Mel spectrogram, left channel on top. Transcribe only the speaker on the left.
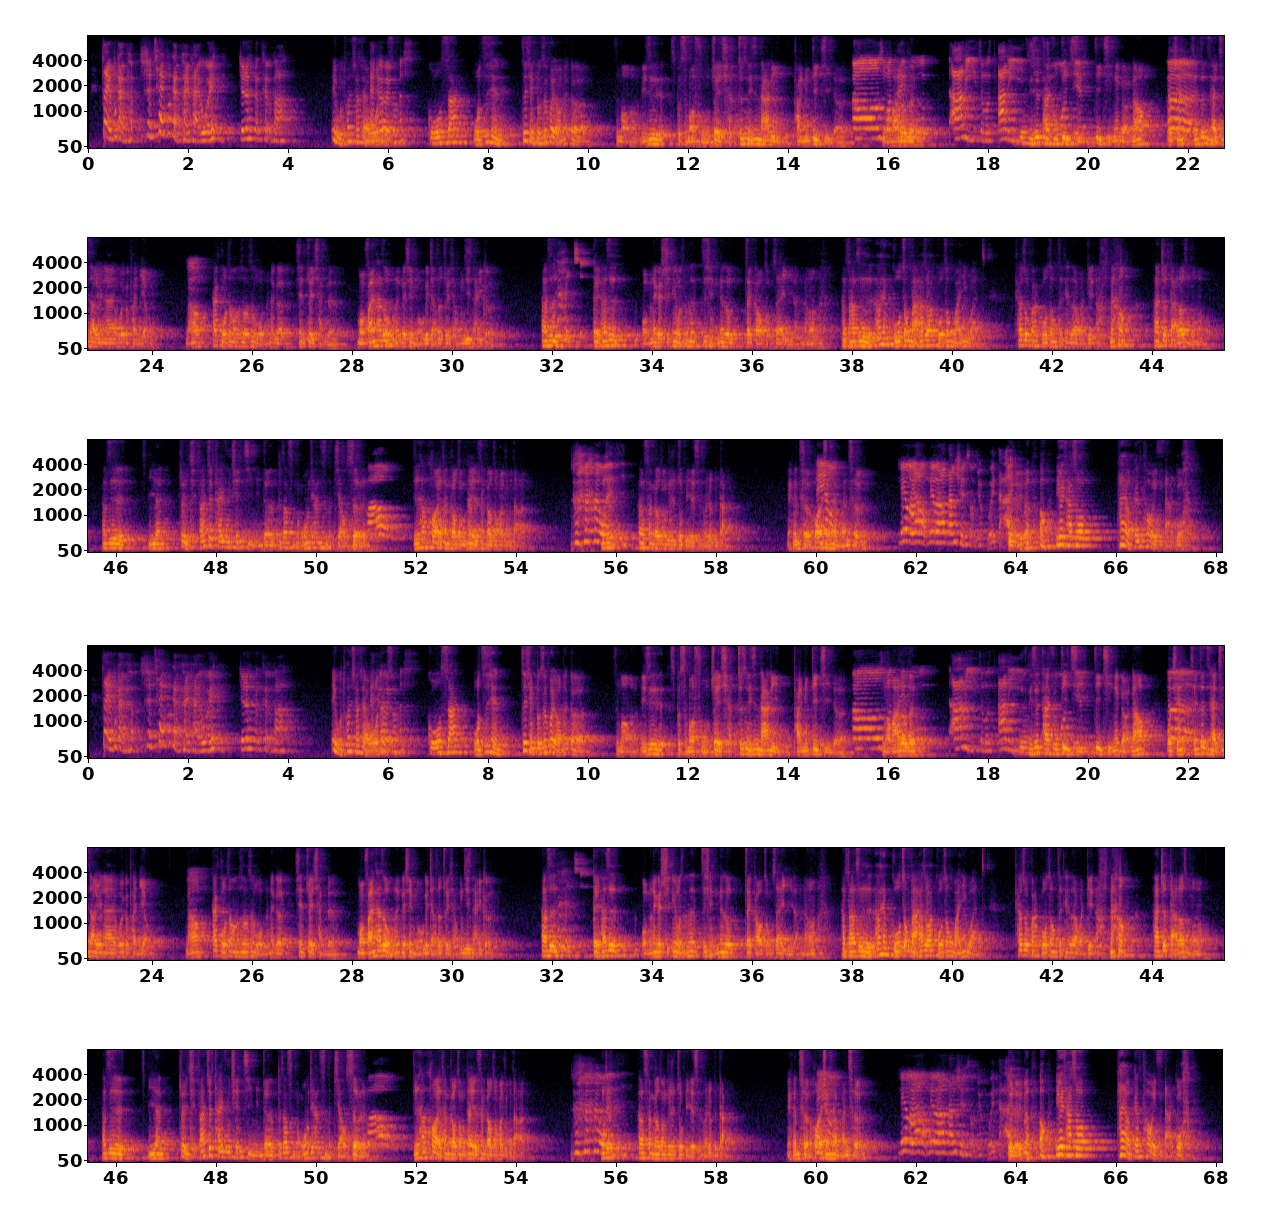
再也不敢排，<laughs> 再也不敢排排位，觉得很可怕。
感觉会被骂死。
哦，什么台服
阿里，什么阿里之什么，
我忘记了。
呃，
嗯，
哦，那很扯，
哇哦，
<laughs> 哈哈哈，
我也是，
没有
没有要没有要当选手就不会打了。
<laughs>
